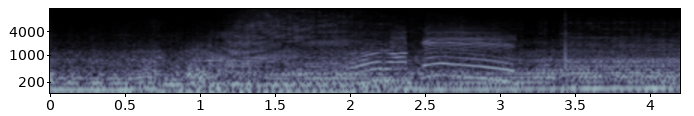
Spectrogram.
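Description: Another motorcycle revs loudly as it passes close by.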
